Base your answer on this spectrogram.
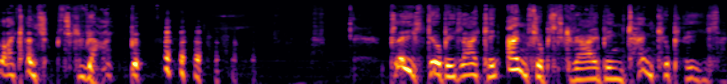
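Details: Host deliberately imitating a lateral lisp, with air escaping from both sides of the mouth, in a joking bit; not a real disorder; lateral lisp (imitated).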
